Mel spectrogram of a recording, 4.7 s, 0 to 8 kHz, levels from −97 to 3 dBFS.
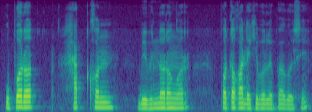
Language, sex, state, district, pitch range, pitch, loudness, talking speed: Assamese, male, Assam, Kamrup Metropolitan, 120-140 Hz, 130 Hz, -20 LUFS, 100 wpm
